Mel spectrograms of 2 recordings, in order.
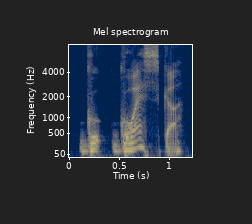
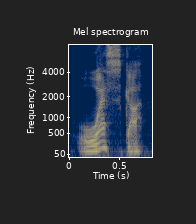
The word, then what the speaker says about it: Huesca: But you don't say, when you say Huesca, you don't say Guesca. You say Huesca. For some reason, the sound that comes after influences people's ability to pronounce the first part of the sound, and I don't know why. It's a psychological thing. If you can say Huesca, then you say ud, like good.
